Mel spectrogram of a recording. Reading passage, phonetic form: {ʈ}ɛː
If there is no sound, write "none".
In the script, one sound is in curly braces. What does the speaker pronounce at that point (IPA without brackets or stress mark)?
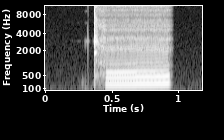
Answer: ʈʰ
